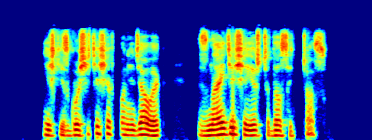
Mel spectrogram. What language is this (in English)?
Polish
